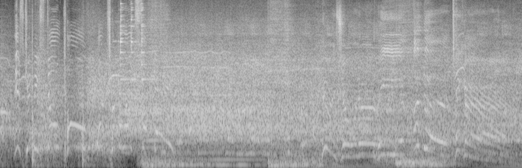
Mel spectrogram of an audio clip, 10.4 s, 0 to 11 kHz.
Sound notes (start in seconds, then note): 2.2 bell dinging; 4.4 crowd cheering; 5.3 upbeat music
